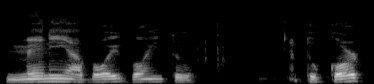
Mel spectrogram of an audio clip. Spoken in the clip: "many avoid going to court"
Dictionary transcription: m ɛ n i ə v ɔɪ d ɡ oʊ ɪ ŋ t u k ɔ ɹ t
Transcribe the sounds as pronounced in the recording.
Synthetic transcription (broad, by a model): m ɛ n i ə b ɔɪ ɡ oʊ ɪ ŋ t u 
